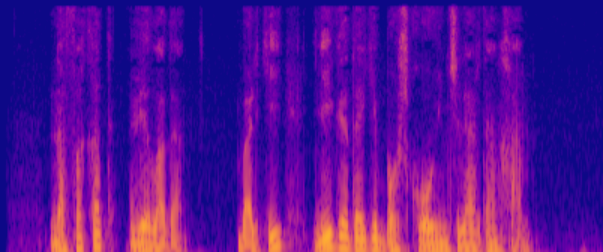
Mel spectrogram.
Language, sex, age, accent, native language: Uzbek, male, under 19, Sirdaryo, Uzbek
